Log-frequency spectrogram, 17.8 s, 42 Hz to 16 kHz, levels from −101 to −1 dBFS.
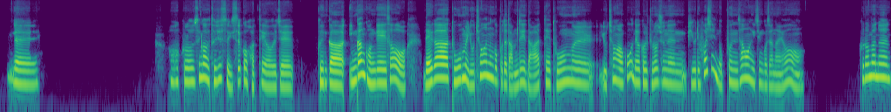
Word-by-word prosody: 네. 190 -6 0 2.6
어 215 0 -5
그런 215 0 -1
생각이 265 +2 +2
드실 220 +3 -2
수 250 -5 -3
있을 180 +6 -4
것 220 - -2
같아요. 170 -2 -4
이제 160 -1 -2 0.5
그러니까 195 -3 +4
인간관계에서 205 - +3 0.3
내가 255 +7 +7
도움을 235 0 +1
요청하는 285 +10 +1
것보다 195 -5 -3
남들이 170 +7 -2
나한테 170 +5 -4
도움을 200 +2 -2 0.2
요청하고 230 +7 -1
내가 210 -4 0
그걸 200 -1 -2
들어주는 195 -2 -4
비율이 195 0 -4
훨씬 350 - 0
높은 195 +2 -5
상황이신 225 -4 -1
거잖아요. 170 +1 -5 1.1
그러면은 270 0 +2
205 Hz, 270 characters per minute, -21 LUFS, 185-245 Hz, 2.6 s, 내가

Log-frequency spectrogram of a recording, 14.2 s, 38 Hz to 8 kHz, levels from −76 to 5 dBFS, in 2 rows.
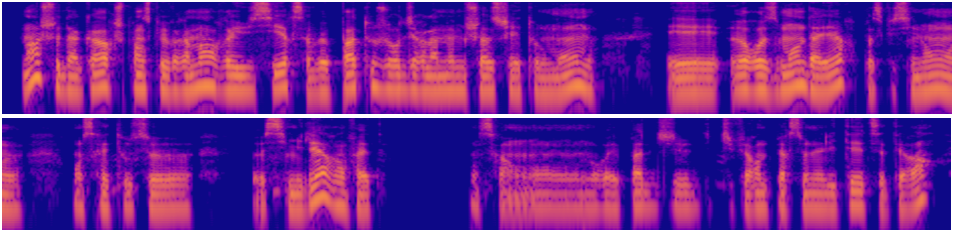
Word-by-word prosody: Non, 220 - +5
je 220 - +2
suis 125 - 0
d'accord. 125 +4 +3
Je - - 0
pense 125 -1 0
que 120 - -1
vraiment 120 +5 +2
réussir, 120 +2 +3
ça 105 - +2
veut 110 +1 +1
pas 130 +1 +4
toujours 130 -3 -1
dire 120 -1 -1
la 115 - +2
même 115 0 -2
chose 115 0 +1
chez 110 -1 0
tout 110 - -7
le 105 - -4
monde, 120 +4 0 0.5
et 105 0 +1
heureusement, 120 +3 +4
d'ailleurs. 140 +2 +3
Parce - - -4
que - - -13
sinon, 115 0 0
heu, 100 - -12 0.4
on - - -4
serait - - +1
tous, - - -5
heu 105 0 -2 0.5
heu, - - -5
similaires, 140 - +4
en 120 - -1
fait. 100 -1 -2 0.7
On - - -11
serait - - -1
on 105 0 -7
aurait 105 - -4
pas 115 - -1
dje 110 0 -6
de 105 - -17 0.2
différentes 110 -1 -3
personnalités, 110 +2 -2
et 115 - -4
cetera, 115 - -2
115 Hz, 200 wpm, -24 LUFS, 110-125 Hz, 0.7 s, Non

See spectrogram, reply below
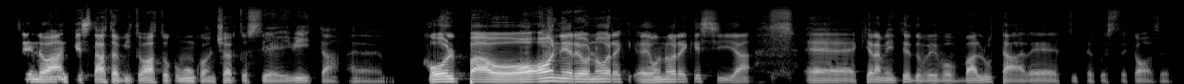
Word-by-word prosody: essendo 115 -2 +1
anche 115 +1 +3
stato 110 0 +2
abituato 95 +2 -1
comunque 90 0 -5
a - - -7
un 80 - -9
certo - - -6
stile 85 -1 -7
di 80 - -10
vita, 95 -2 -9
ehm, 70 -2 -18 0.5
colpa 125 -1 +5
o 110 +4 +6
onere 145 -3 +5
e - - +3
onore 125 -2 0
ch - - -30
e 105 0 -4
onore 115 +3 -3
che 140 +4 -11
sia, 105 -6 -9 0.5
ehm, 90 -3 -6
chiaramente 110 0 -6
dovevo 85 -3 -10
valutare 85 -3 -8
tutte - - -22
queste - - -21
cose. - - -15
100 Hz, 145 wpm, -19 LUFS, 85-115 Hz, 0.5 s, o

